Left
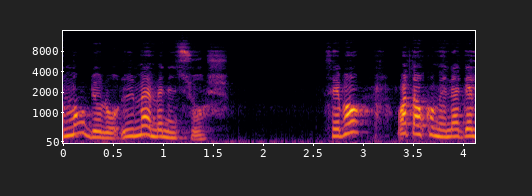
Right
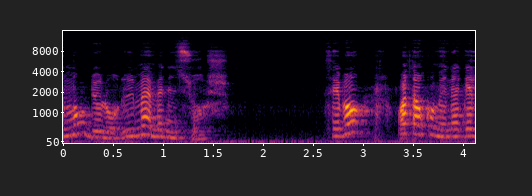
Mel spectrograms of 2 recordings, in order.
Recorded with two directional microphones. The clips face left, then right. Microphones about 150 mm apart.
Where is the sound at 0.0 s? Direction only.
40° left (ahead or behind).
